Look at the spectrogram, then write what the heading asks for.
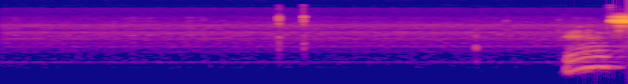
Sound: mouse clicking

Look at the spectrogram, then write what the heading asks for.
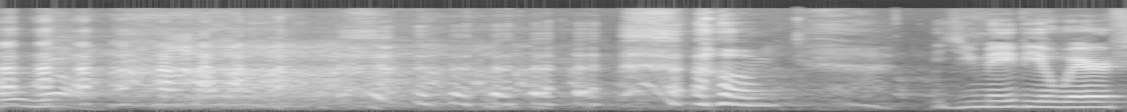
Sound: laughter

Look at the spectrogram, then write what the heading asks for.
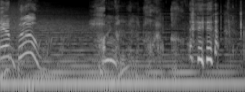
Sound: munching; giggling

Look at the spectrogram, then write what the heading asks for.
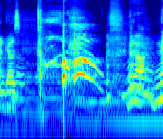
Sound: laughs

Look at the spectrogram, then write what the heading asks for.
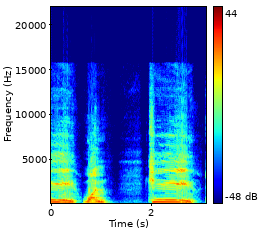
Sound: inhales

